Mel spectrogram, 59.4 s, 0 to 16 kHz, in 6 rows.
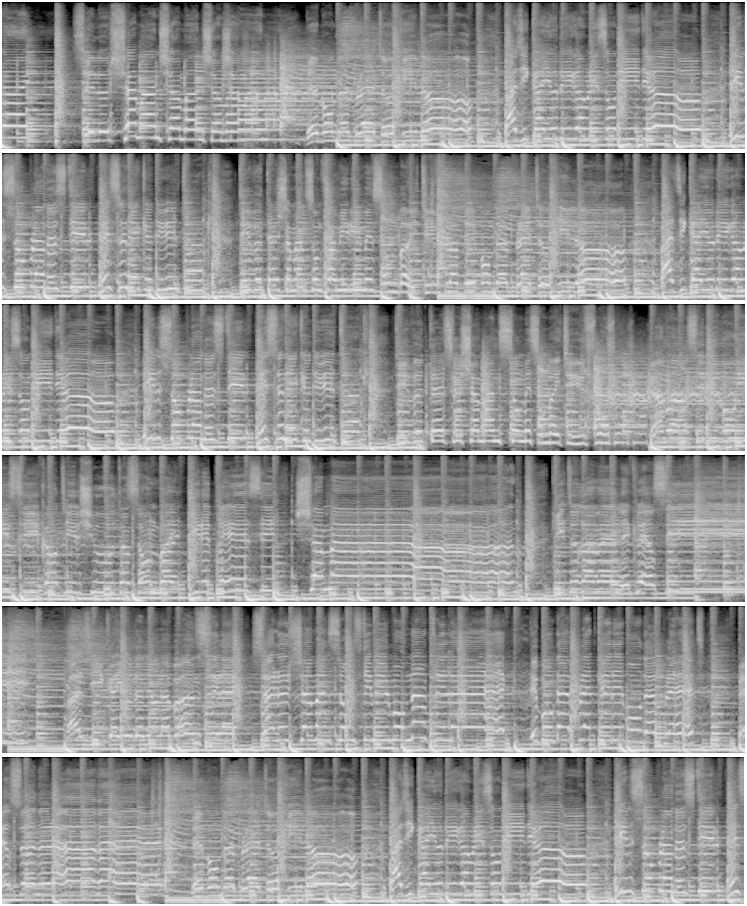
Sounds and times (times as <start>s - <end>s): Music: 0.0s - 59.4s.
